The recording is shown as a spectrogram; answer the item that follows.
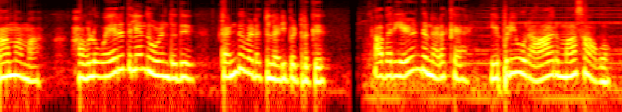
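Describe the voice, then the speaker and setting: An actor voicing a kind young male village doctor in an animated drama, speaking calmly and patiently. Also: sits high, normal speed, faint music behind. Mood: reassuring. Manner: calm, patient, explains steadily. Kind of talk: animated cartoon voice acting.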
